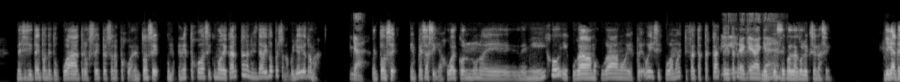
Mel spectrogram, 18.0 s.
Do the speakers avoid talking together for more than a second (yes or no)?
no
